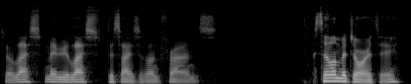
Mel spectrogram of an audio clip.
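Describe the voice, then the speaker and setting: A man's voice: lowish voice, moderate pace, clean tone, no room sound, studio quality. A man streaming, reading text aloud and musing on it casually, swearing offhandedly. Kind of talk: casual livestream commentary.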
